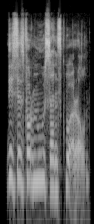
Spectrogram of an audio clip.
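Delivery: put-on Russian accent with swooping sing-song pitch swings. During a group game, a player voices a character in a Russian accent. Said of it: "It is the only accent I know".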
